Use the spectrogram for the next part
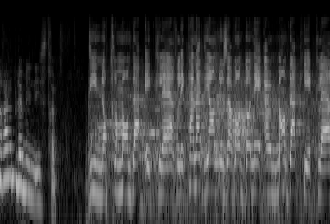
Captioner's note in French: voix de l'interprète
